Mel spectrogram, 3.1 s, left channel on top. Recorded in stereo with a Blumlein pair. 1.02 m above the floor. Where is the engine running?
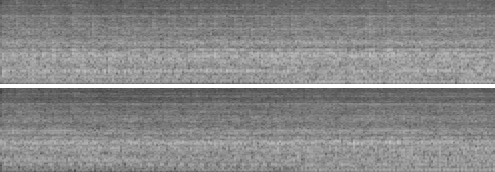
25° left, 0.8 m.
